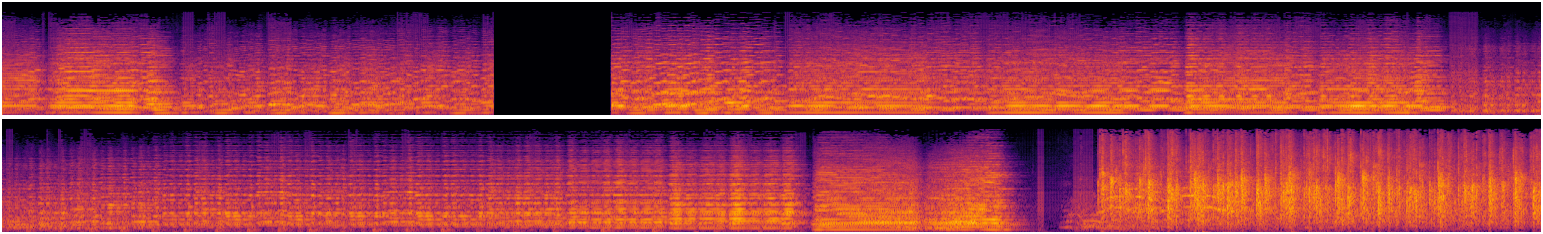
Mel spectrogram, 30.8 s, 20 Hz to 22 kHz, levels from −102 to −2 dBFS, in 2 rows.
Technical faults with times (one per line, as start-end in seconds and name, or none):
0.00-30.79 computer activity noise
4.91-6.09 audio dropout to silence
